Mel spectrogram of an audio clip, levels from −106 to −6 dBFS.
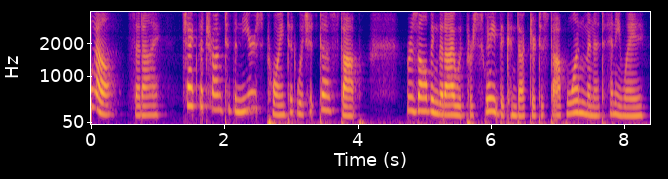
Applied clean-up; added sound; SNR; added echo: neural mask model DeepFilterNet 3.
